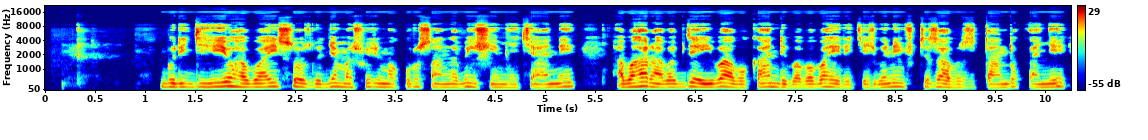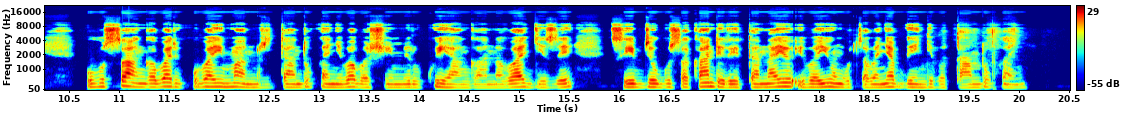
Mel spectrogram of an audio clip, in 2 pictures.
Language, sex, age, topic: Kinyarwanda, female, 18-24, education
